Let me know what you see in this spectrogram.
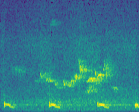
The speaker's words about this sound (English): The call of the yellow-billed cuckoo may sound a bit like a car engine struggling to turn over before revving to life. But for generations and generations, people recognize these rattling gulps and hollow hoots as a precursor to something else. Rain.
